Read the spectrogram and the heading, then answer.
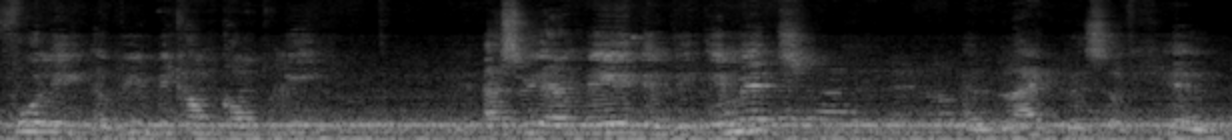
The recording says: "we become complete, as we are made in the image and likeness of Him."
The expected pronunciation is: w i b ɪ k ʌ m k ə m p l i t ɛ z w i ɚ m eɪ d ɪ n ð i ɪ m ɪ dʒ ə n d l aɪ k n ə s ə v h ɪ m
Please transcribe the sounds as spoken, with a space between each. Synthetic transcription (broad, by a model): w i b ɪ k ʌ m k ə m p l i t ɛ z w i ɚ m eɪ d ɪ n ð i ɪ m ɪ dʒ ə n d l aɪ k l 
